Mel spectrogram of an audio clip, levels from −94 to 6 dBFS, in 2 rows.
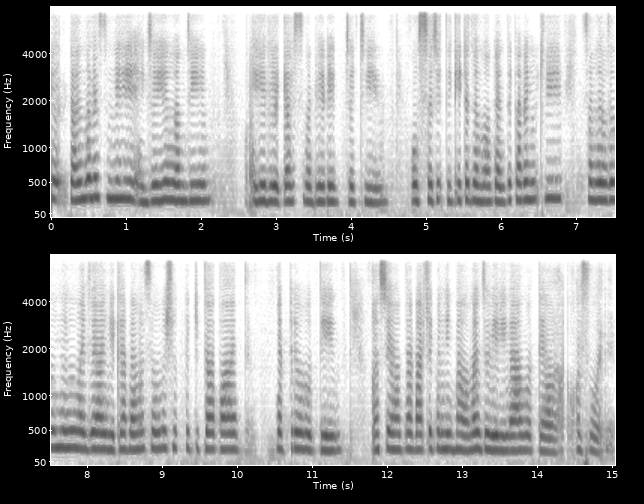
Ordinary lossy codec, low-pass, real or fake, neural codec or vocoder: none; 7.2 kHz; fake; codec, 16 kHz, 0.5 kbps, FreqCodec, smaller model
